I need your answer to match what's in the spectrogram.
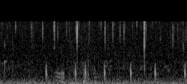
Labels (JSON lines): {"label": "biophony, knock croak", "recorder": "SoundTrap 300"}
